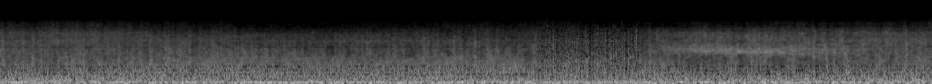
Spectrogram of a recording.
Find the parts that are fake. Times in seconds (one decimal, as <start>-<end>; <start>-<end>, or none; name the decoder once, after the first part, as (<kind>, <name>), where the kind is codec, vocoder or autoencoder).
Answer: 0.0-5.4 (vocoder, Vocos); 6.4-9.3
